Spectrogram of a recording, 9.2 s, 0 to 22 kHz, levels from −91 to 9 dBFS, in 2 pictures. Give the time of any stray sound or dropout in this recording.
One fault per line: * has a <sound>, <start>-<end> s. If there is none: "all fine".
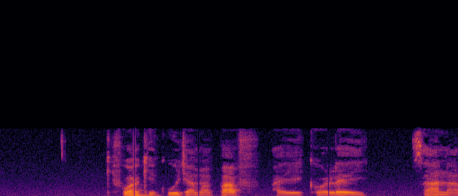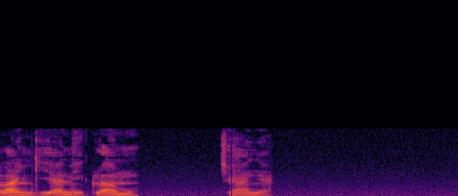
all fine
